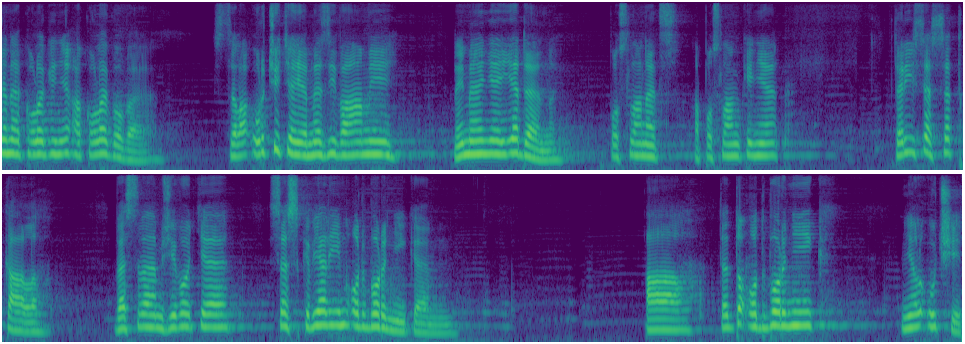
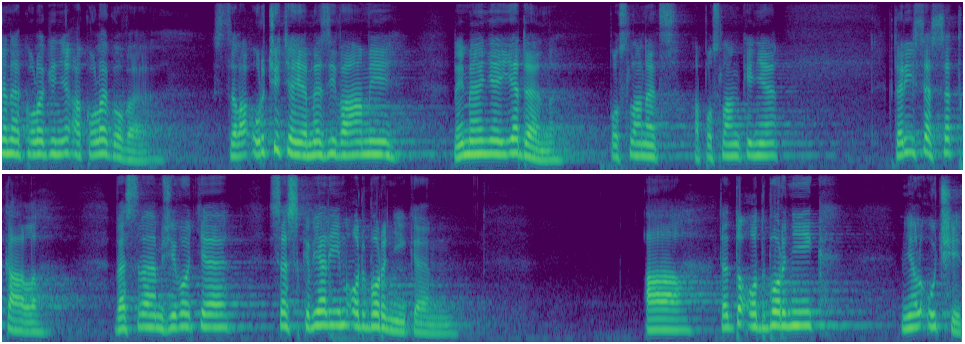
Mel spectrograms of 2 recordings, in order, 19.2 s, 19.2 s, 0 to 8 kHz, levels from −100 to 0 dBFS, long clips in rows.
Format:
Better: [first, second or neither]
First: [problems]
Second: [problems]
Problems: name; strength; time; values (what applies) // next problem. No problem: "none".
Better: second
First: noise reduction (neural separator model SepFormer DNS4)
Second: none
